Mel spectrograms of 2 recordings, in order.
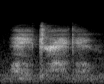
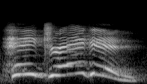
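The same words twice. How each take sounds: First: It is whispered very softly. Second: It is shouted very loudly.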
